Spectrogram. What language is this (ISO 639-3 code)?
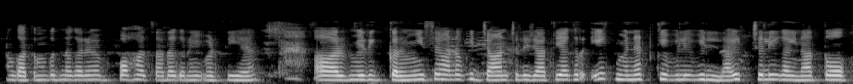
urd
